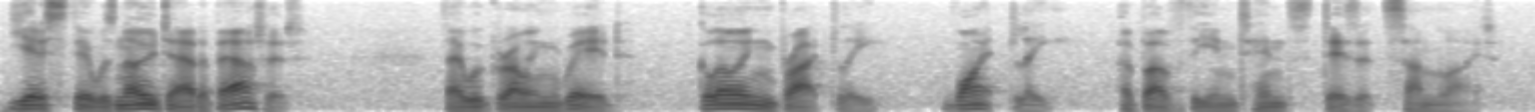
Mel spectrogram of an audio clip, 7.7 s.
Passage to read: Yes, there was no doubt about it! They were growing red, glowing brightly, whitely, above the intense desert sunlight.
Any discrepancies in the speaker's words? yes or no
no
